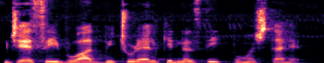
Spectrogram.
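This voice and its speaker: A narrator telling a scripted horror tale for an animated story. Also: medium pitch, normal speed.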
